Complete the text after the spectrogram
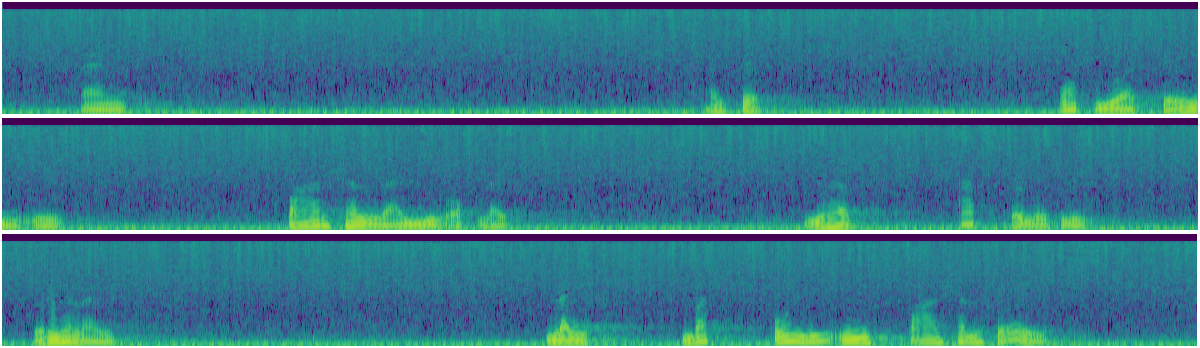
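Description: An elderly man speaks slowly, with long pauses, close to a microphone.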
